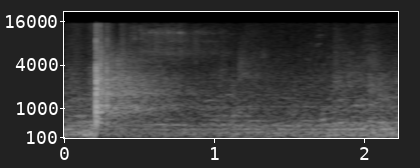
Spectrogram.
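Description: A baseball bat hitting a pitched ball once, a sharp crack about a quarter second in with a short ringing tail.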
